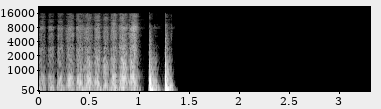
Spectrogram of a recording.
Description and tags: Raya lapiz niña
drawing, pen, scribbling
